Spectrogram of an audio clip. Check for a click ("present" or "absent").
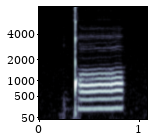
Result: present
